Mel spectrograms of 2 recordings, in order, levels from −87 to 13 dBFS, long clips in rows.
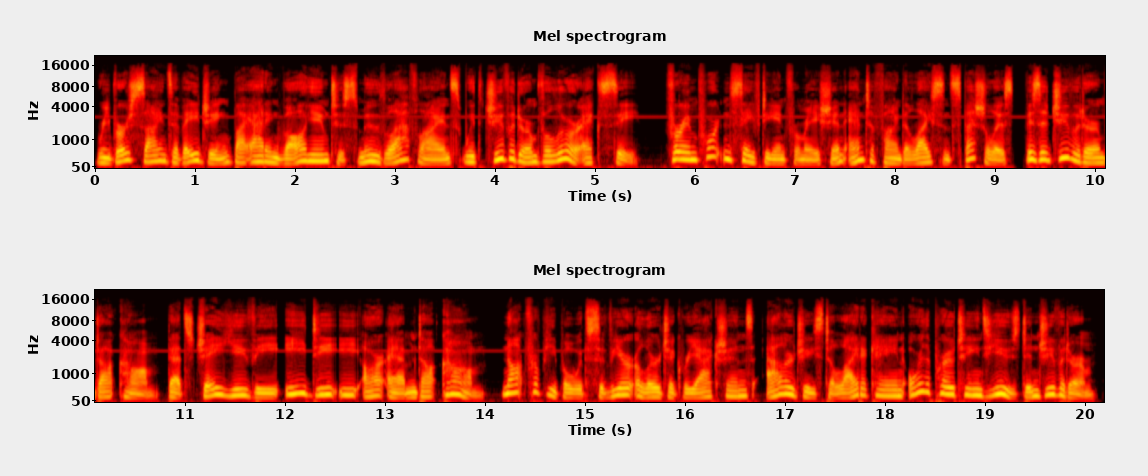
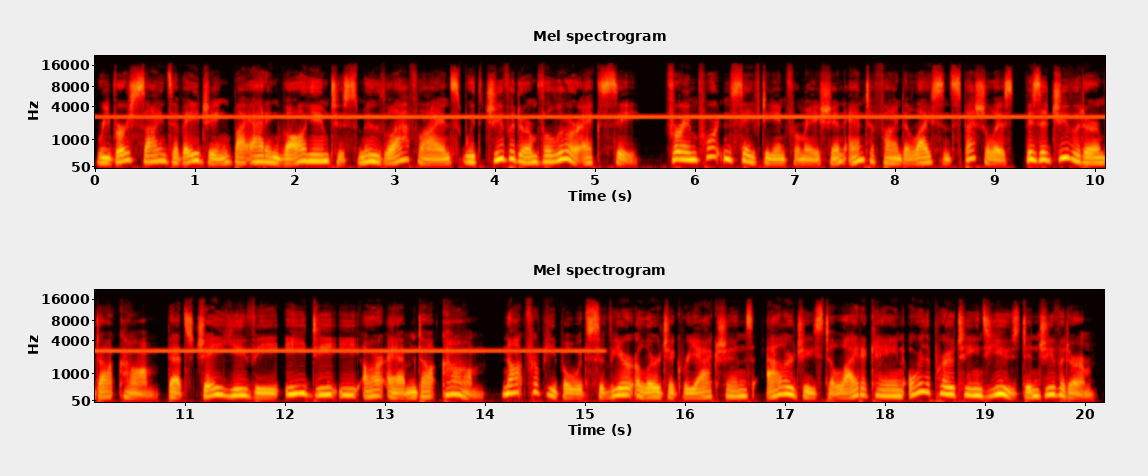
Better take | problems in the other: first | high-pitched whine; loud; until 15 s; 3 kHz, 6 dB below the speech; faint in the first

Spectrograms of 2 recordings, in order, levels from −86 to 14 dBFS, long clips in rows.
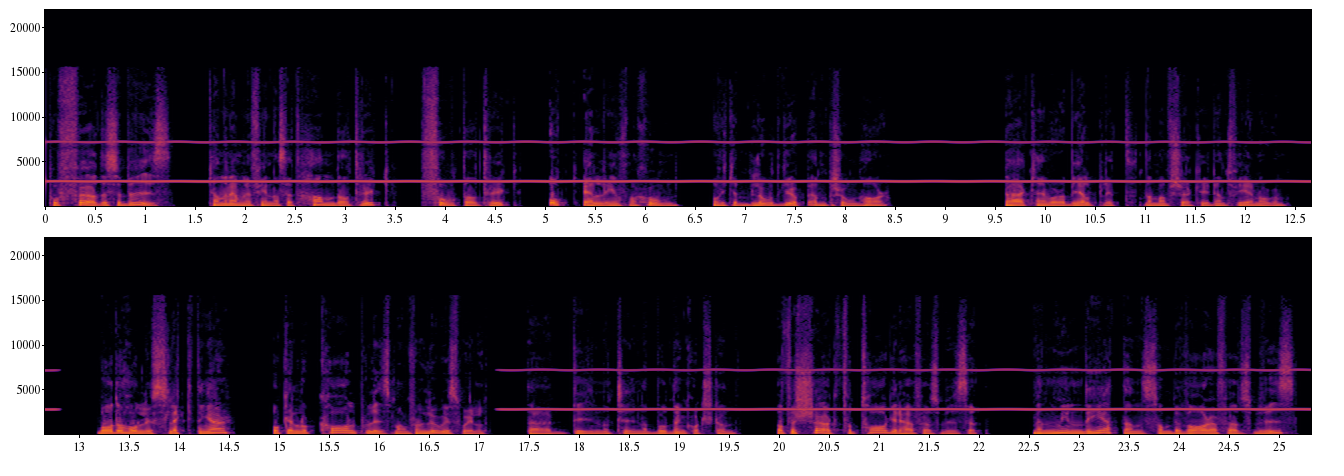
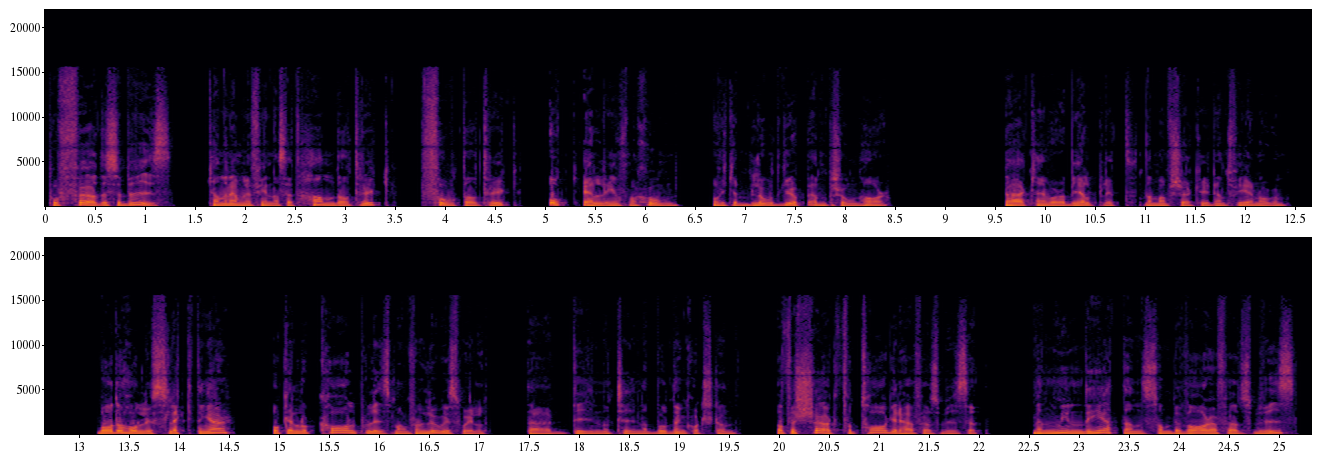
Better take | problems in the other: second | high-pitched whine; loud; until 13 s and from 17 s on; 3 kHz, 5 dB below the speech

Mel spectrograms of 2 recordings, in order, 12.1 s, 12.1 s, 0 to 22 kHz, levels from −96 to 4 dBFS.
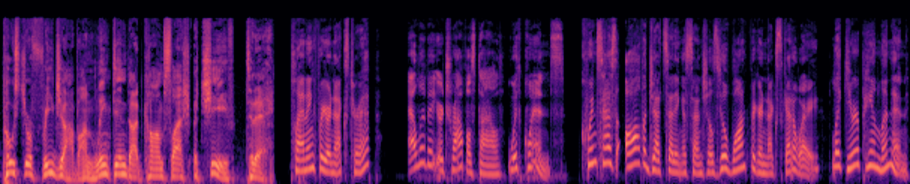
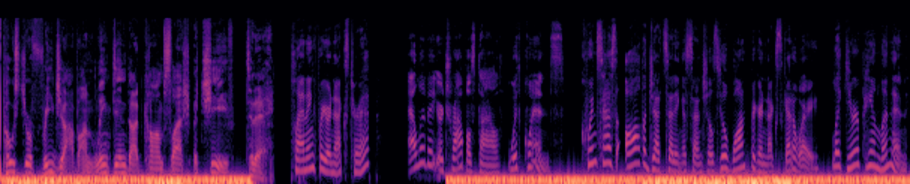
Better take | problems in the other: first | low rumble; loud; until 3.5 s and from 6 s on; 3 dB below the speech

